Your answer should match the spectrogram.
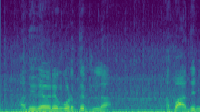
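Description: A man talking, with a steady low engine hum underneath.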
